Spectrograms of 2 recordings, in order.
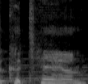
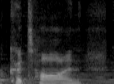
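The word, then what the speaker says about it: C'tan: it didn't create him this is called a Katan or Katan depending on how you want to pronounce it um basically what happens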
